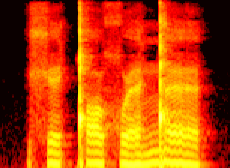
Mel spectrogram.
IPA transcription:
x e ǃ ɔ χʷ ɛ ŋ͡ǃ ɛ

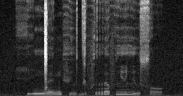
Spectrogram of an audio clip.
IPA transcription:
h i˦ ŋ͡ǀ ɛ˨˦ n fʲ u˨ d ɘ˧ f r ɐ˦ f lʲ ɨ˦ lʲ u˨ s ɔ˨

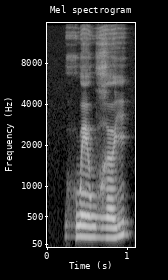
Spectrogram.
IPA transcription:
h w e˧ w ɣ ə˨˦ j

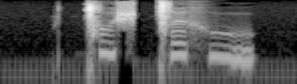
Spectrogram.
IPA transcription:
ǀ ʊ ʃ ǀ ɛ x u

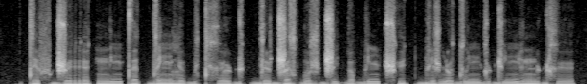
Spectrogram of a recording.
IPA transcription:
t e˥ f ɖ͡ʐ ʏ˧ r ø˥ t n̪ ɪ˧ ɲ t̪ ɛ˥ t d ɐ˥ ɲ l ʏ˩ b ɪ˧ t x ø˧ ɖ | ɡ e˧ ɖ͡ʐ ə˥ z ɠ ʊ˩ z ɖ͡ʐ i˩ ɠ ɐ˩ b ɪ˧ ɲ ʈ͡ʂʰ y˥ t b i˧ z ɳ ʊ˧ d o˩ ɲ ɡ ʏ˩ ɖ i˩ ɲ ø˥ n̪ ʏ˧ ɖ x ʏ˩

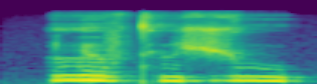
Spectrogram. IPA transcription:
l ə v tʰ ɯ ʃ ʒ u

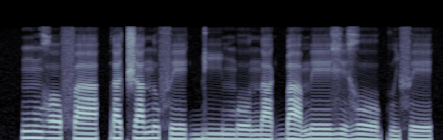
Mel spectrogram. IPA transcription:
ŋ ũ˦ ɣ ɔ˦ f a˦ | ɾ a˦ t͡ʃ a˦ n ʊ˦ f eː˨ ɡ͡b iː˨ m oː˨ n a˨ ɡ͡b a˦˨ m eː˦ ɣ ɪ˦˨ ɣ oː˦˨ kʷ i˨ f e˦

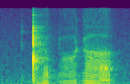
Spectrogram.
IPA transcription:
ɡ͡ǃ ɜ b ɑ ɡ a

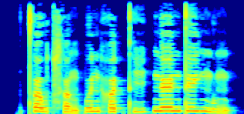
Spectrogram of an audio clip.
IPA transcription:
t̪ʰ ɐ˧ w t͡sʰ ɐ˨˩ ŋ p ɵ˧ n h ɐ˧ t̚ t̪ʰ iː˨˥ k̚ n̪ ɛː˥ n t̪ e˥ j ŋ ʊ˨˩ ŋ

